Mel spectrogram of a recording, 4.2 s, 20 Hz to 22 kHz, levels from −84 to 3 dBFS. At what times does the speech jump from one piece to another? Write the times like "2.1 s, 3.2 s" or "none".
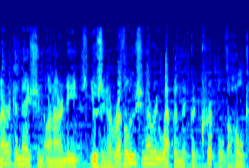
none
